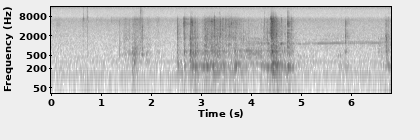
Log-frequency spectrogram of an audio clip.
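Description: A VHS cassette pushed into a Toshiba SD-23VE combo deck, its tape-loading mechanism whirring and clattering as it draws the cassette in, with a loud clunk about four and a half seconds in. A steady faint whine then sets in, with a few light clicks, as the deck goes into play.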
